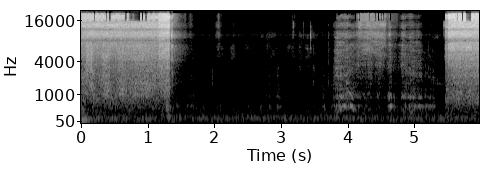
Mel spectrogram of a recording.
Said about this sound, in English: clean out the airbrush, load a little bit of black back in it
